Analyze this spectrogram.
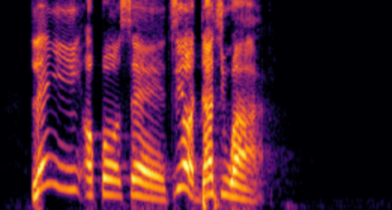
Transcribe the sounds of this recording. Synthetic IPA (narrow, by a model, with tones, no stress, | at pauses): le˦j̃ĩ˧ɔ˨k͡pɔ˨sɛ˨ti˨˦ɔ˦˨da˨˦ti˧wa˨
